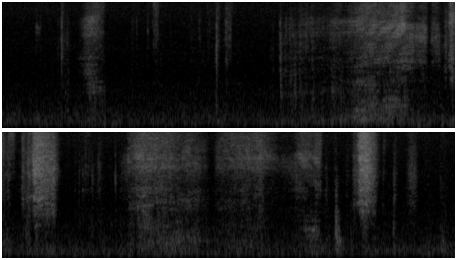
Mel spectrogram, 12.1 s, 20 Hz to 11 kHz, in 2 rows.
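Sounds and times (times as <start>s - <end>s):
pencil scratching on wood: 3.9s - 6.8s, 7.6s - 11.0s.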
